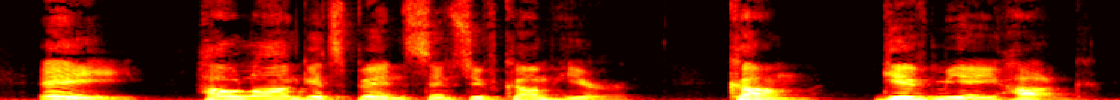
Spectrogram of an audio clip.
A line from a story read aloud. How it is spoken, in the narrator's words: Padre Pio … exclaimed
